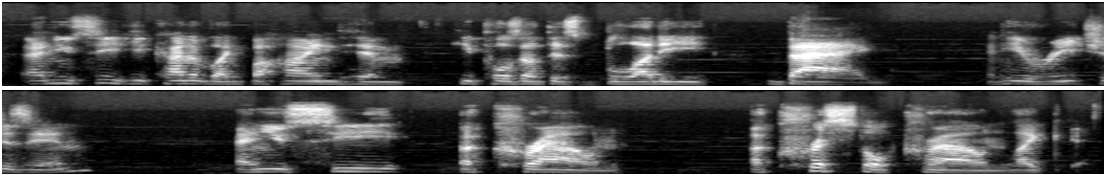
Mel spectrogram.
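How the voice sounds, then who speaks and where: Forceful male game master narrating. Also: mid-range voice. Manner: descriptive, colloquial. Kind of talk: improvised tabletop game narration.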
